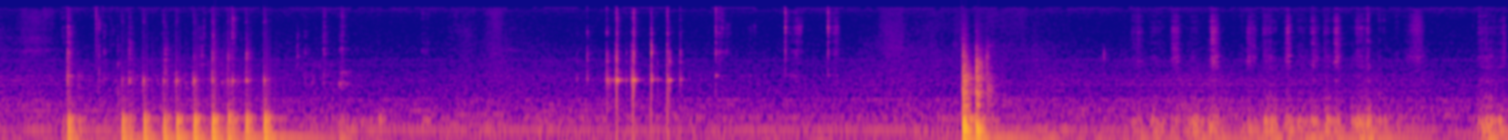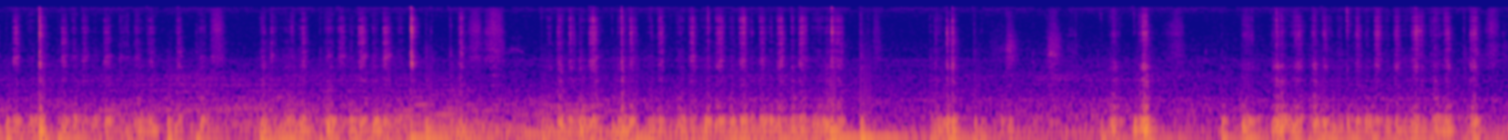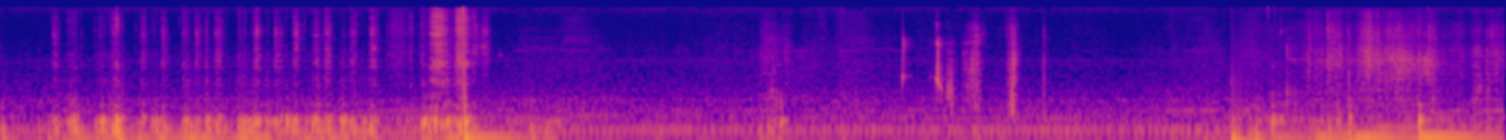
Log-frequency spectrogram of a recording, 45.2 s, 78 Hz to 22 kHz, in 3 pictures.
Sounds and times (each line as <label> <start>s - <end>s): Writing on paper with a dip pen 11.3s - 14.2s
Writing on paper with a dip pen 14.8s - 25.3s
Writing on paper with a dip pen 26.1s - 26.7s
Writing on paper with a dip pen 27.3s - 35.1s
paper shuffling 42.5s - 45.2s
